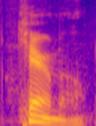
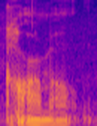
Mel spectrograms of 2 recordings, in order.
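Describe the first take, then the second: First: "caramel" in three syllables, CARE-uh-mel. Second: "caramel" in two syllables, CAR-mel. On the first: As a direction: give "caramel" an "air" first vowel and a middle syllable. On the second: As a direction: try "caramel" with an "ah" first vowel. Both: Shown as a demonstration. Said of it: "I say caramel".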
